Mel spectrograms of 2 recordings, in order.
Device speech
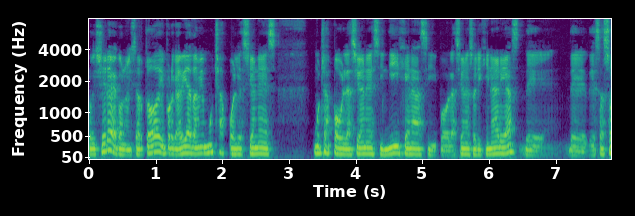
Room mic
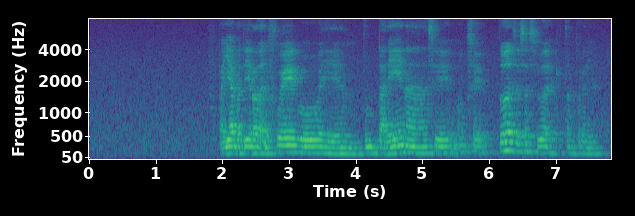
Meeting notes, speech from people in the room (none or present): present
